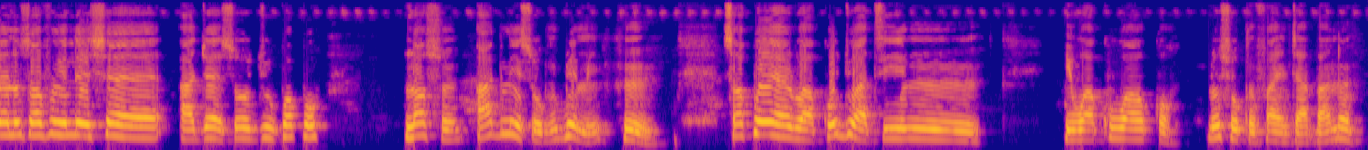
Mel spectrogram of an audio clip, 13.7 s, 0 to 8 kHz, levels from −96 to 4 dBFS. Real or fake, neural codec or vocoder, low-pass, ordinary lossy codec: real; none; 7.2 kHz; none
